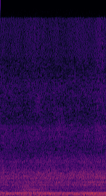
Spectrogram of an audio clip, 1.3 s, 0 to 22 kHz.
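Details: Jaipan digital air fryer at 200 degrees with a 5-minute timer, fan running continually with a steady airy whoosh and mid hum and no rattles or scraping; the relay cycles the heater, normal.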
